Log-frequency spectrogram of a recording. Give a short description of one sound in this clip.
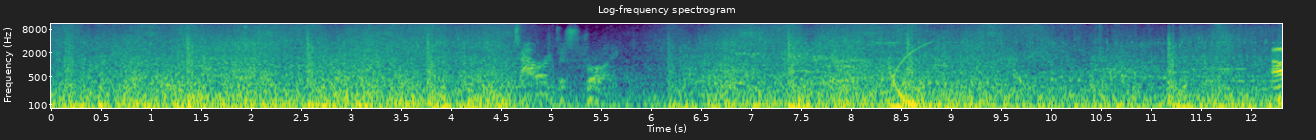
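Explosions and gunfire boom and crackle in a dense, steady battle din.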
